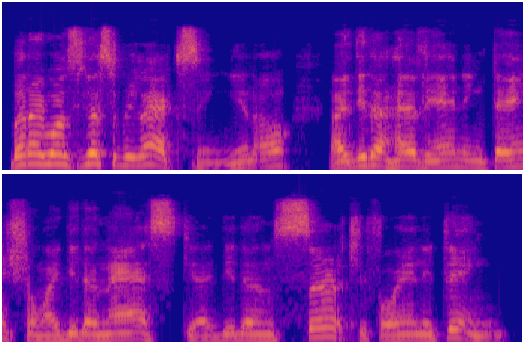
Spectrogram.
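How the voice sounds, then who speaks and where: A man's voice: on the high side, lively intonation, unhurried. Brazilian guy, middle-aged, spiritual teacher, rambles reflectively w/ little laughs, lots of "you know". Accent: Brazilian Portuguese. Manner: meandering, with soft laughs and filler phrases. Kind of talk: reflective interview talk.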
